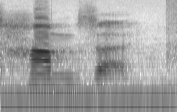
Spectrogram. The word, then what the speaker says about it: Hamza: up bidding oh wait I've been saying it wrong it's Hamza I'm in favor of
